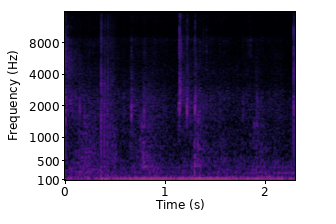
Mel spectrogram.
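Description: Footsteps on a ceramic tile floor: a few soft, irregular taps over a steady low hum.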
